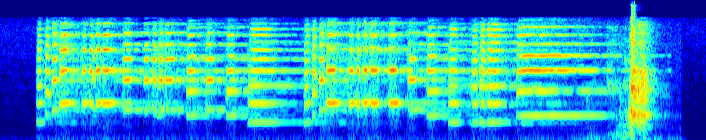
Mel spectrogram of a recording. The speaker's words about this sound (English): And that is a greyhound bark. However, it's not our greyhound. I had to get it off YouTube because I couldn't get her to bark.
